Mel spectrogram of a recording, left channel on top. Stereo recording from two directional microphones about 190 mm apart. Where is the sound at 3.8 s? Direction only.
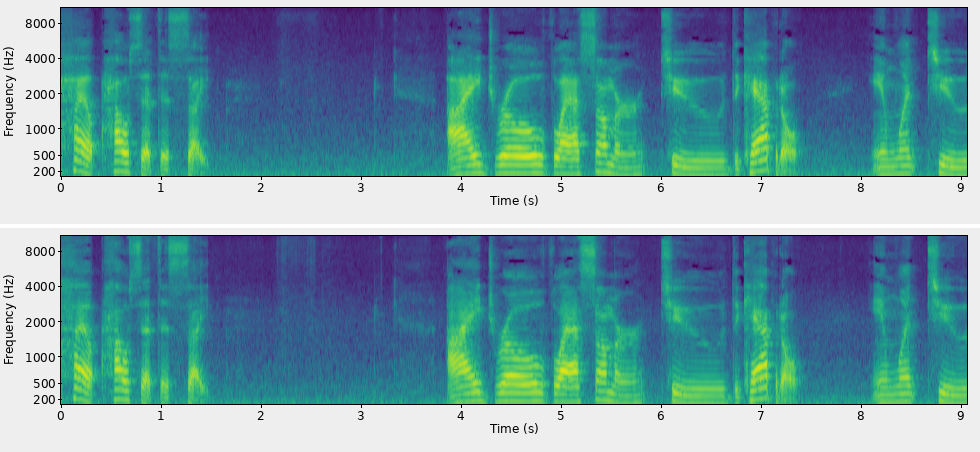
25° right (ahead or behind).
